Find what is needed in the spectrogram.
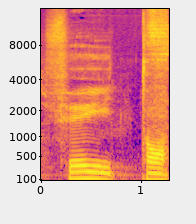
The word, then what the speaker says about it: Feuilleton: F-E-U-L-L, oder? – Ja. – Das ist dann F-Ö und dann ein stummes J. Feuilleton.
